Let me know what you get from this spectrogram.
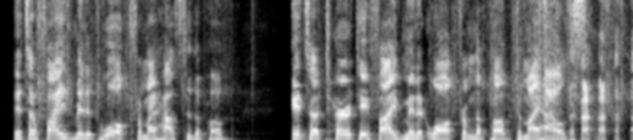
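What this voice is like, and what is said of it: Put-on Irish accent. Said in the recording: “do this in an Irish accent.”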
